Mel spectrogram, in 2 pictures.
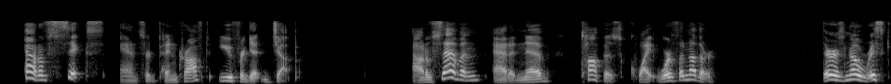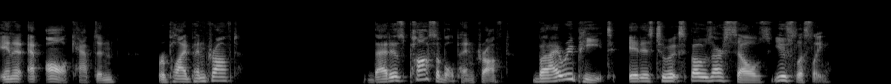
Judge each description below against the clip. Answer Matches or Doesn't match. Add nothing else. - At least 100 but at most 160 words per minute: Matches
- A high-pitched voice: Doesn't match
